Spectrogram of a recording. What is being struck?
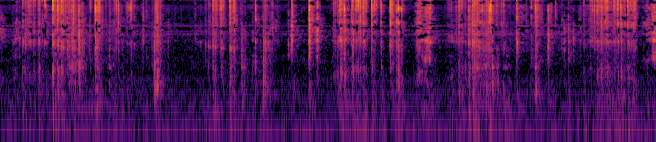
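Bar of soap scraped with a knife blade.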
